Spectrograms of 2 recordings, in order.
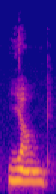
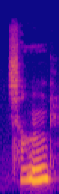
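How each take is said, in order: First: The word begins with a y sound. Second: The word begins with a ch sound. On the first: The speaker calls it right. "this one pronounced like a ya" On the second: The speaker calls it wrong. "it's not chang"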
